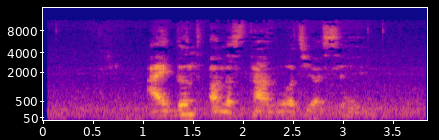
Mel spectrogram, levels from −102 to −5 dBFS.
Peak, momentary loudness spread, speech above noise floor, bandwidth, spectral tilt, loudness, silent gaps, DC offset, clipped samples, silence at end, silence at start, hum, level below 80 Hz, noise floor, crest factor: -6 dBFS; 16 LU; 26 dB; 11.5 kHz; -4.5 dB/octave; -29 LUFS; none; under 0.1%; under 0.1%; 0.4 s; 0.9 s; none; -62 dBFS; -55 dBFS; 24 dB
